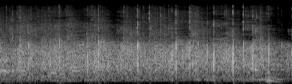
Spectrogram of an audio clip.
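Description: An audience claps steadily and densely for several seconds, a bright, continuous patter of many hands with occasional sharper individual claps standing out, with no voices audible.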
